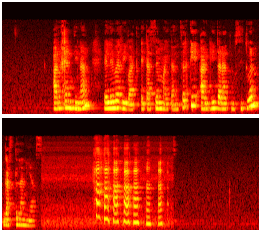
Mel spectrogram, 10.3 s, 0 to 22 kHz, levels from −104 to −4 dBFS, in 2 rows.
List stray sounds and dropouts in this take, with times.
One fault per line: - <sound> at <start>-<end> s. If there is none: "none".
- laugh at 6.9-8.5 s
